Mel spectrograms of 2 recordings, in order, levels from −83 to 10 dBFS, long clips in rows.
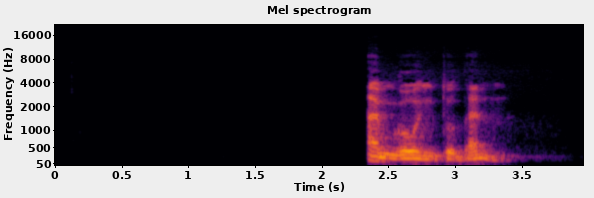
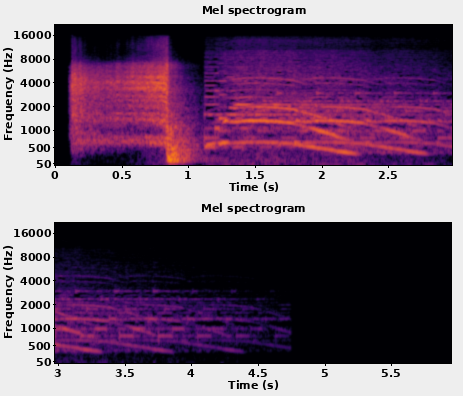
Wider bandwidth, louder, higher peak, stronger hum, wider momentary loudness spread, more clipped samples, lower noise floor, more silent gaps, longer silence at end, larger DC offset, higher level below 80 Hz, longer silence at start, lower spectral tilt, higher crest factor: second, 9.6 kHz vs 16 kHz; about the same, -19 LUFS vs -21 LUFS; about the same, -2 dBFS vs -4 dBFS; neither; second, 7 LU vs 23 LU; neither; first, under -90 dBFS vs -56 dBFS; neither; second, 0.6 s vs 2.05 s; neither; about the same, -64 dBFS vs -60 dBFS; first, 2.35 s vs 0.1 s; first, -7 dB/octave vs -2.5 dB/octave; about the same, 20 dB vs 20 dB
